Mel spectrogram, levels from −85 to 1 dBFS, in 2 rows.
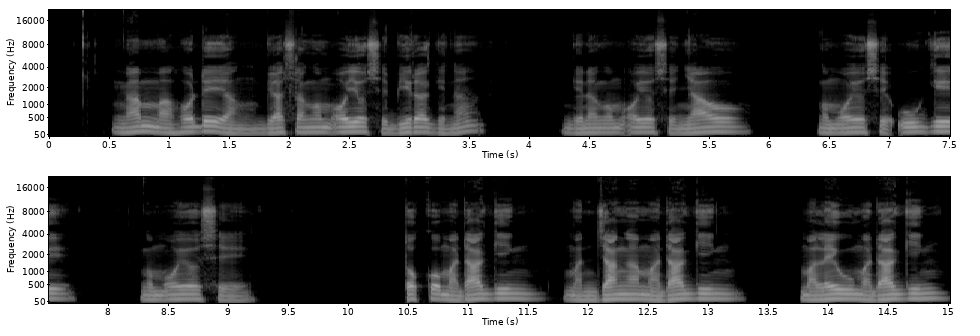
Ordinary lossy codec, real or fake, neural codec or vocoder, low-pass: none; real; none; none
